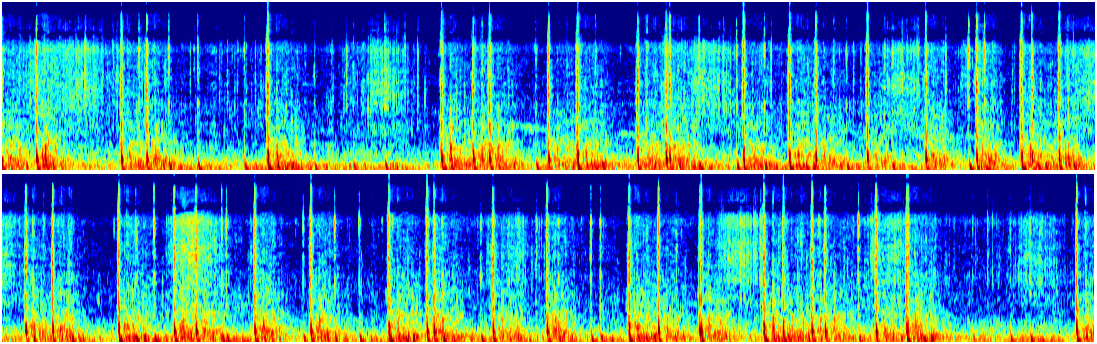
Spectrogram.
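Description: Aerial fireworks shells bursting in a rapid, unbroken barrage, several booming bangs a second over a continuous rumble.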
